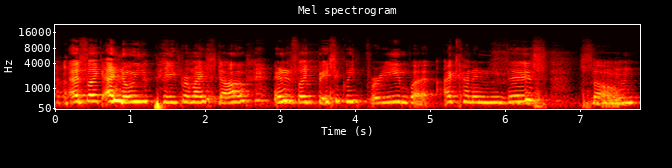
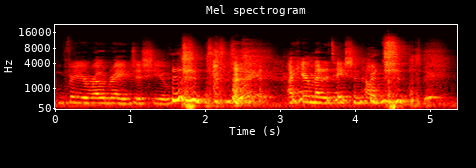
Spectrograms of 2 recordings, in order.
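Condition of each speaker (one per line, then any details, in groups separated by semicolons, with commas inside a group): Cerebral palsy; core and balance affected, manual wheelchair, slow handwriting; physical therapy, walks with assistance, regresses without therapy
No condition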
